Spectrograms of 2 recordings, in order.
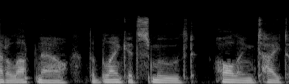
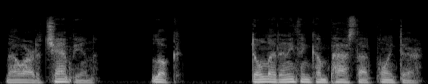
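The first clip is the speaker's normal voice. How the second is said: plain reading voice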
